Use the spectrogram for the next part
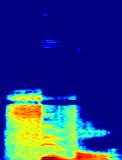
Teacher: civil the vowel is i not too high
